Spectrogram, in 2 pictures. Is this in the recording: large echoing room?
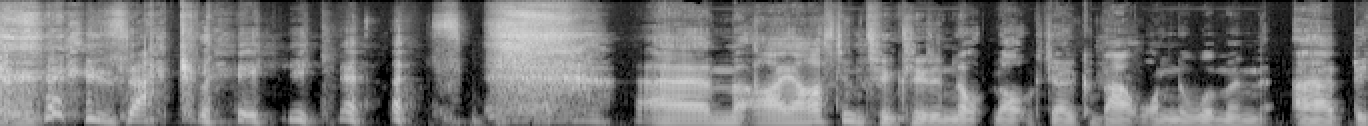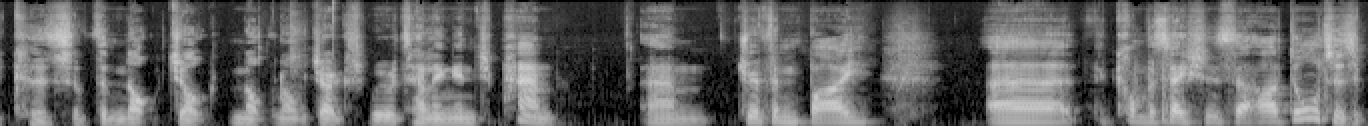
no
